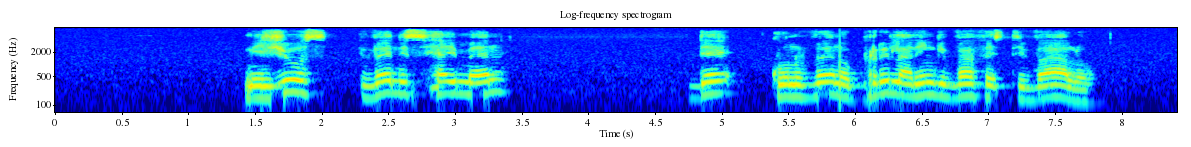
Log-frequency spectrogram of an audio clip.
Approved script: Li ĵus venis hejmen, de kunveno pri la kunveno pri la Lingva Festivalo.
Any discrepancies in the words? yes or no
yes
